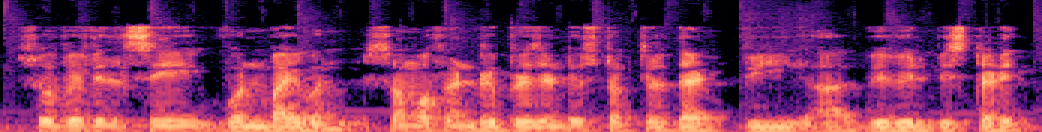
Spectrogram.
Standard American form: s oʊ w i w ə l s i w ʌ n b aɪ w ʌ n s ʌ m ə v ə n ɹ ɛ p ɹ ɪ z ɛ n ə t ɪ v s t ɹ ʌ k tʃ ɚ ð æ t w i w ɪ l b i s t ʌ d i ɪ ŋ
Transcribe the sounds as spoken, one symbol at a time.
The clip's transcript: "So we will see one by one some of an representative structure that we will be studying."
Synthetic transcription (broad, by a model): s oʊ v i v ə l s i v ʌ n b aɪ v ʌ n s ʌ m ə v ə n ɹ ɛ p ɹ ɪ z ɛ n t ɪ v s t ɹ ʌ k tʃ ɚ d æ t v i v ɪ l b i s t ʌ d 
